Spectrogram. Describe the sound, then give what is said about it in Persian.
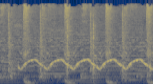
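An ambulance siren wails in a rapid, loud rise and fall, repeating about four times over a regular low thumping beat. “یه تیگه آمبولانسی بیا پشتش به افتخارش.”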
